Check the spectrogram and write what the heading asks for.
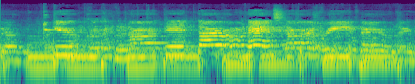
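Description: A woman singing to her own acoustic guitar in a live solo performance, the chords played in a steady rhythm under a sung melody that wavers in pitch on held notes.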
